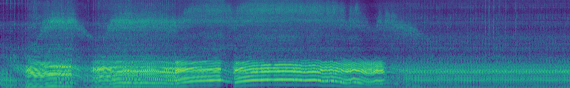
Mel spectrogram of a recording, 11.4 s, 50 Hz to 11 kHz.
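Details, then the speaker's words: Stihl FS45 two-stroke trimmer after a replacement carb (old diaphragms bad), fuel lines and fuel filter, unadjusted, in cold weather: clean buzz revving up and down smoothly, then a steady idle. Runs great; the high-speed mixture may need slight adjustment. "nothing here the oven here is running great and i haven't even adjusted it"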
